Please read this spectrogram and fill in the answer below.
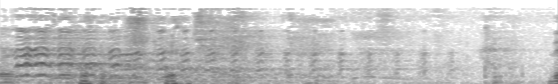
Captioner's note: woman laughing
